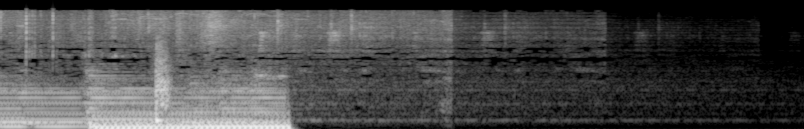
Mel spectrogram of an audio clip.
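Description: Backing music with a heavy bass and drum beat that cuts off abruptly about one and a half seconds in: the end of the track, followed by a short fading tail and then silence.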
